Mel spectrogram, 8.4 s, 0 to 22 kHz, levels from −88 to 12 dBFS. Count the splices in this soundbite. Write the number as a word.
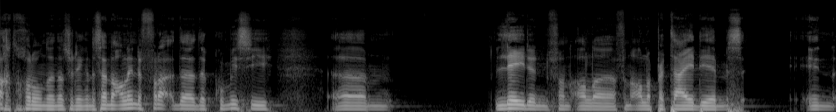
zero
